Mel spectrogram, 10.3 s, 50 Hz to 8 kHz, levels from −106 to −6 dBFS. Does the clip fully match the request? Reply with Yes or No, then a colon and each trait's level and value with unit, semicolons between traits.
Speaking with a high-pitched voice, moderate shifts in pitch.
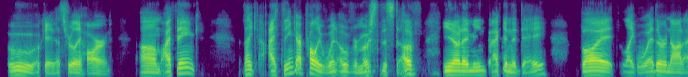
No: low, 105 Hz; average, 3.6 semitones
